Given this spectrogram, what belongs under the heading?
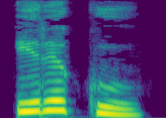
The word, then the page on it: ಇರಕು: iraku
